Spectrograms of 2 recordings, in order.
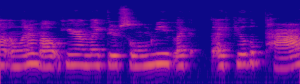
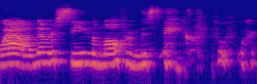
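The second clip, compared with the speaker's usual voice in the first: play-acted, loud, all-excited exclaiming; 2 semitones higher, 7 dB louder than usual. Retelling a woman's remark on reaching the mall, imitating someone excited. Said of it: "she's all excited".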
